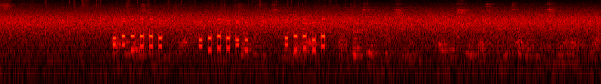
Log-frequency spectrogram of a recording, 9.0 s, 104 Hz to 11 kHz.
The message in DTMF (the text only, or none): 0#3998 7265*1 03619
